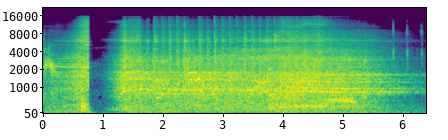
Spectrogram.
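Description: A short laugh, then after a sudden brief silence a loud, sustained rushing sound effect from the movie trailer swells in, holds for about four seconds and fades away near the end.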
